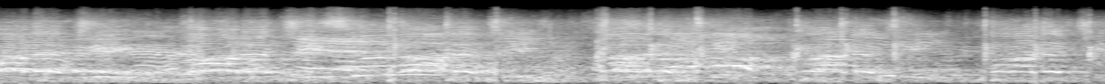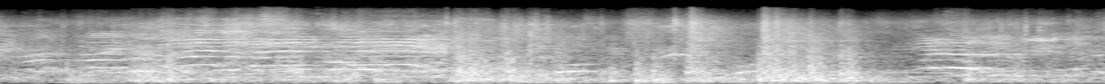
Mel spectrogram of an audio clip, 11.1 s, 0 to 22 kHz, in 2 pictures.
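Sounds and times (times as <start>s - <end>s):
people shouting: 5.6s - 8.0s, 10.1s - 11.0s.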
